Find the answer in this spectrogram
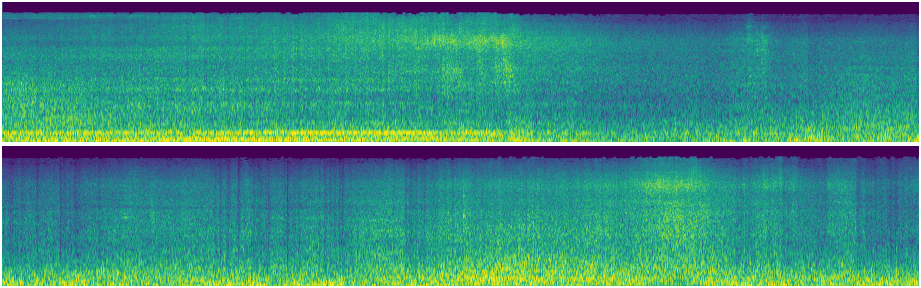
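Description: Norfolk Southern double-stack intermodal freight train passing close by. For about the first six seconds the lead locomotive's steady drone is heard as it comes under. After that the drone stops, and the rolling rumble and clatter of the container cars' wheels on the rails carries on.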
